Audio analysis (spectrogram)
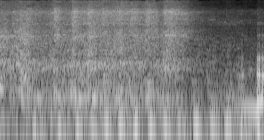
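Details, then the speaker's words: Old Honda Beat FI scooter fires with quick uneven pulses for about a second then dies; hard starting and sputtering, no MIL code; fuel pump pressure to be checked. "kasusnya ini tu mrebet teman-teman mbet tidak mau hidup dan juga sekalinya hidup itu susah ya"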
